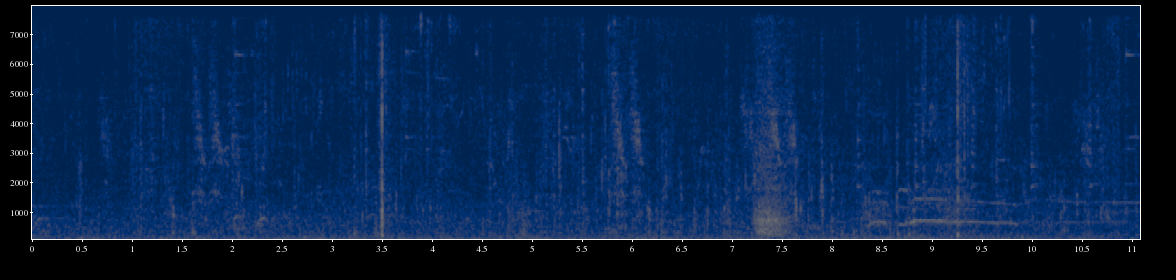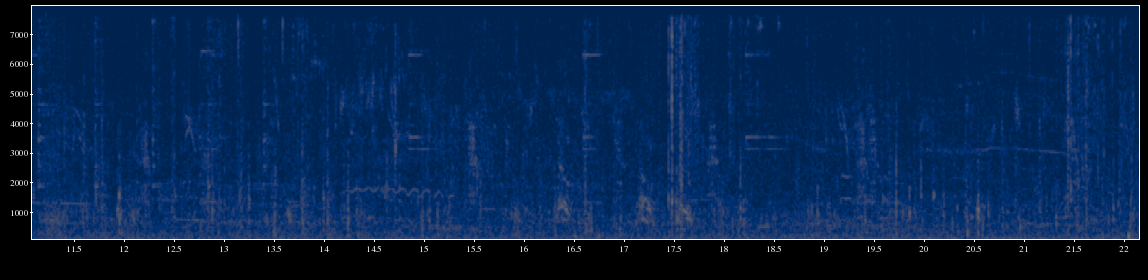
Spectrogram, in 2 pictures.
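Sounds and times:
birds chirping: 0.0 - 22.1
horse hooves clip-clopping: 0.0 - 22.1
animal calls: 8.4 - 21.7.

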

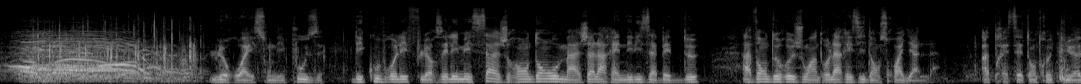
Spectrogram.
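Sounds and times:
scattered cheers: 0.0 - 2.1
overlapping voices: 0.0 - 3.4
crowd applauding outside a palace: 0.0 - 3.7
speech: 2.1 - 10.8.

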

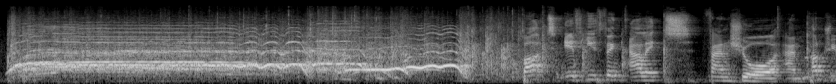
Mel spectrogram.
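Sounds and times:
audience shouted whoops: 0.0 - 4.8
audience cheering: 0.0 - 5.8
audience clapping: 0.0 - 6.9
speech: 5.2 - 8.3.

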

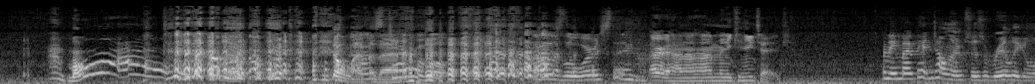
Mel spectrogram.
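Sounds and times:
person vocally imitating a coyote howl merged with a Wilhelm scream: 0.5 - 1.9
speech: 0.6 - 8.0, 8.8 - 10.3
laughter: 1.4 - 6.1.

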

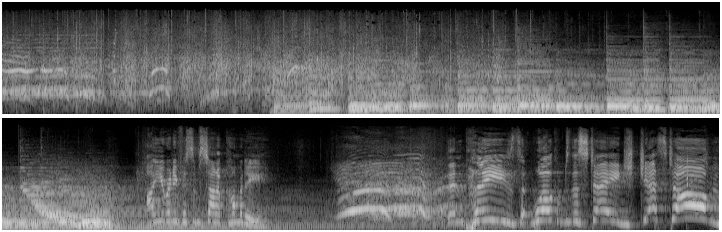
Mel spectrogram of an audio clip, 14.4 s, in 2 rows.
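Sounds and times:
audience applause for a performer at a comedy show: 0.0 - 6.1
speech: 3.5 - 4.2, 8.9 - 10.0, 11.7 - 14.3
tonal layer: 6.0 - 10.4.

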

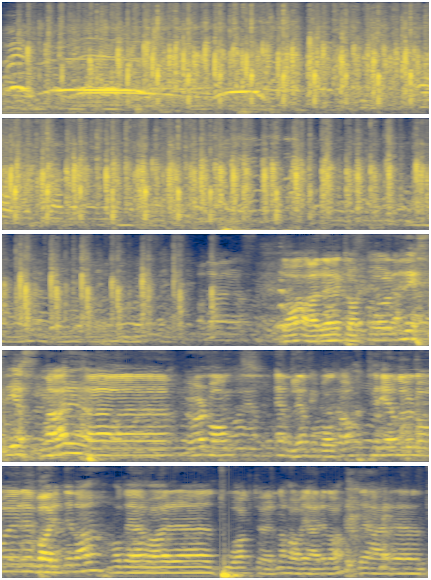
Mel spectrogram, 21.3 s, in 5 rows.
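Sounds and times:
audience cheer: 0.0 - 7.4
live audience applause: 0.0 - 10.8
speech: 12.0 - 14.1, 14.9 - 21.3.

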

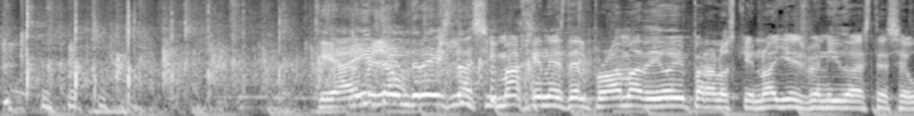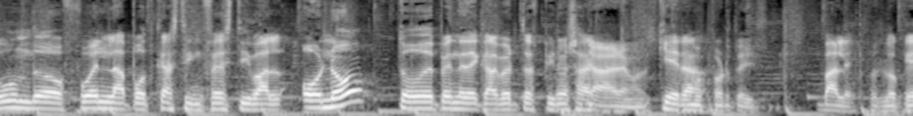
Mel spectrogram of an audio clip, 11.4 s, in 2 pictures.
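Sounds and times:
laughter: 0.0 - 3.9
audience applause: 0.0 - 4.3
speech: 0.2 - 1.0, 1.7 - 11.4.

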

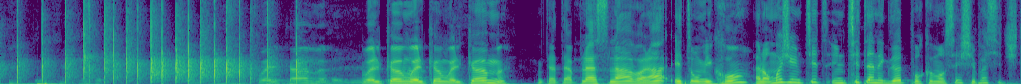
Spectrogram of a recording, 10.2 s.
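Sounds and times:
brisk hand clapping: 0.0 - 3.1
speech: 2.6 - 10.2.

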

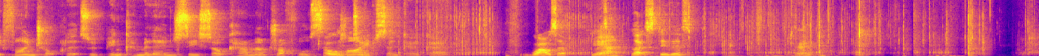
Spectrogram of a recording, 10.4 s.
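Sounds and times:
speech: 0.0 - 8.4
plastic chocolate wrapper crinkling being pried open: 3.6 - 10.3.

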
